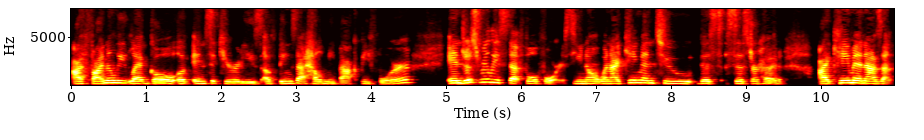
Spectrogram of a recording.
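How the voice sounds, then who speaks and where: A woman's voice: medium pitch, normal speed, fairly bright tone. A woman from Costa Rica, a health coach, sharing a heartfelt personal testimonial on a video call. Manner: earnest, heartfelt, grateful.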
